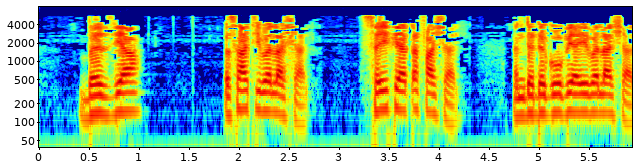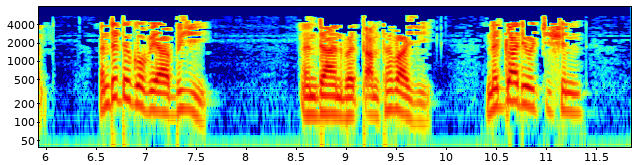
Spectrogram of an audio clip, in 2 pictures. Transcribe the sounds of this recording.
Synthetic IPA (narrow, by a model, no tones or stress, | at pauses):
bəzːija | ʔɨsat̪jɪβəlaʃa̰l | səjfjat̪ʼəfaʃa̰l | ʔɨnd̪əd̪əɡo̞βjajɪβəlaʃa̰l | ʔɨnd̪əd̪əɡo̞βjabɨʒi | ɨnd̪anbət̪ʼːamt̪ʰəβaʒḭ | nɨɡad̪ewo̞t͡ʃːɪʃɪn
